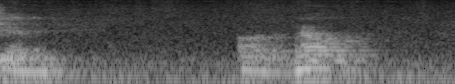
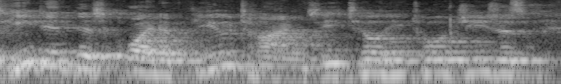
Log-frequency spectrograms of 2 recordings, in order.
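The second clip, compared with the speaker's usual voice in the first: ordinary talk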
